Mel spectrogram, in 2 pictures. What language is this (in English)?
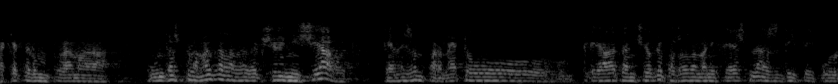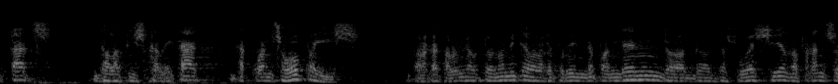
Catalan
